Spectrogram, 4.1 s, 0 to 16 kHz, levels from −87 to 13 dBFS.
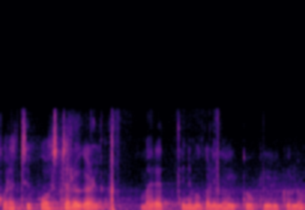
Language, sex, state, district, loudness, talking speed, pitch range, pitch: Malayalam, female, Kerala, Kozhikode, -24 LUFS, 75 wpm, 180-200 Hz, 190 Hz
